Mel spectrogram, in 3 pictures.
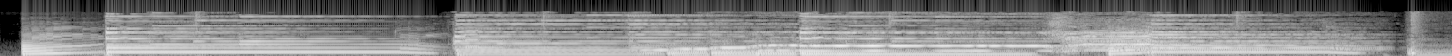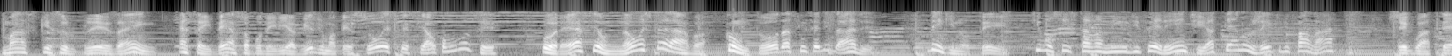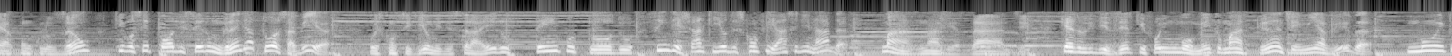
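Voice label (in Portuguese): AGRADECIMENTO AO AMIGO PELA FESTA DE ANIV., masculino; Telemensagens; Convites e Agradecimentos; Telemensagens 2017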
